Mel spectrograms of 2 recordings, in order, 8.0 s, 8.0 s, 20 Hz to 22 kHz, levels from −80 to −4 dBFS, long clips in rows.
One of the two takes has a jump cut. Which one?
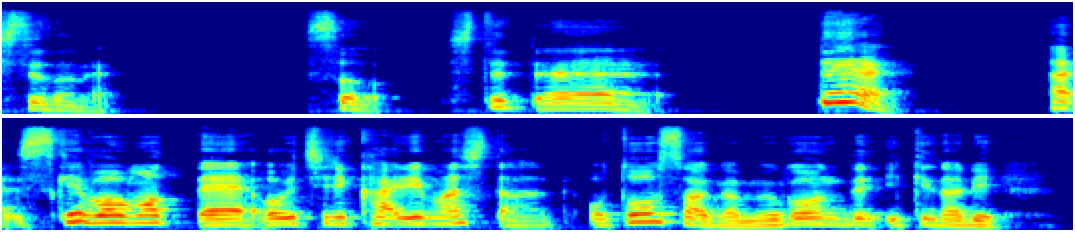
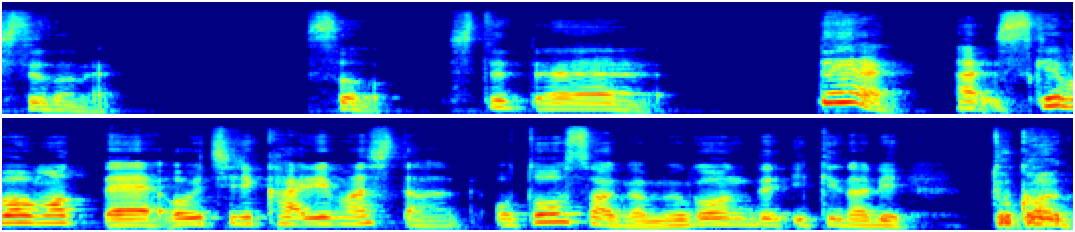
second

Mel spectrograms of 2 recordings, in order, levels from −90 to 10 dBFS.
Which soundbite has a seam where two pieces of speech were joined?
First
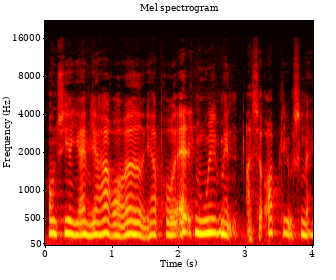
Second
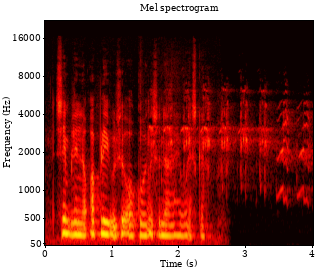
second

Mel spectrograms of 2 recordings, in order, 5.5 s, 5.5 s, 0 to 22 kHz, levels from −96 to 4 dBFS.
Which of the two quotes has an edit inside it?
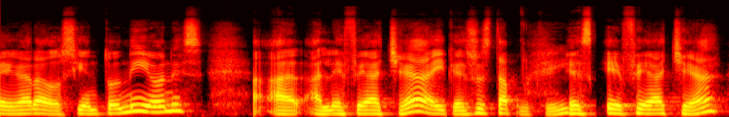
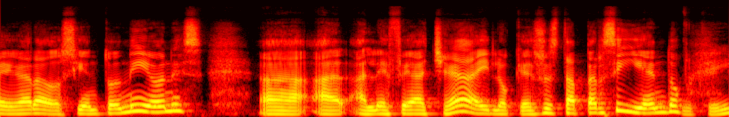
first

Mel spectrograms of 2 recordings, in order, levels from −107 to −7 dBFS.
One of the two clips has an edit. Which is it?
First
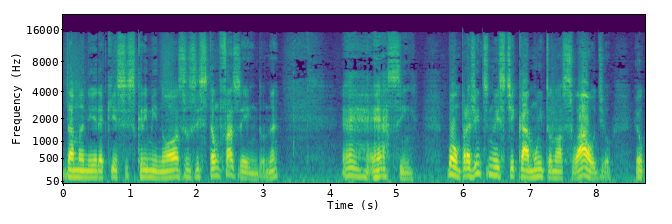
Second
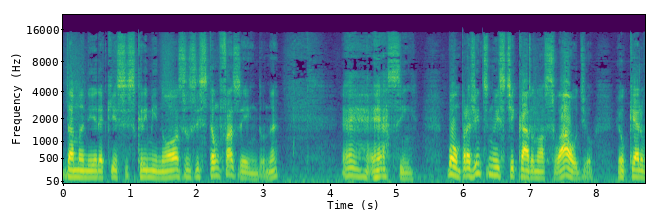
second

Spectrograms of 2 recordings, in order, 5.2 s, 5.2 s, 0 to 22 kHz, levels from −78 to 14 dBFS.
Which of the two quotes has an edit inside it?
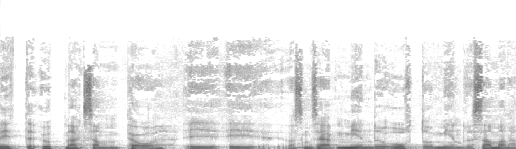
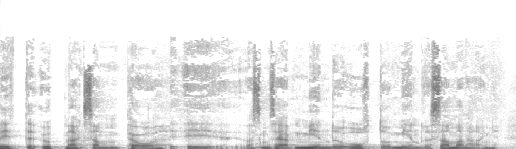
second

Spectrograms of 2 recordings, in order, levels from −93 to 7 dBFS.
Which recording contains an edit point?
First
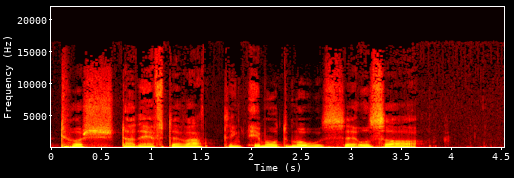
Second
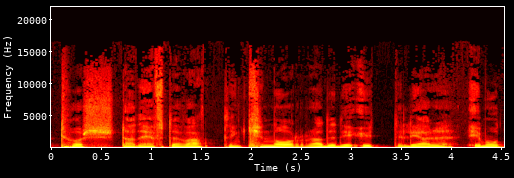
first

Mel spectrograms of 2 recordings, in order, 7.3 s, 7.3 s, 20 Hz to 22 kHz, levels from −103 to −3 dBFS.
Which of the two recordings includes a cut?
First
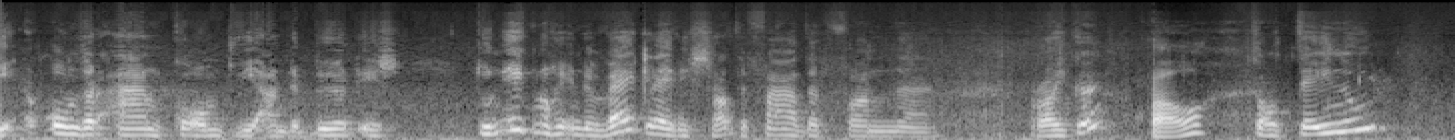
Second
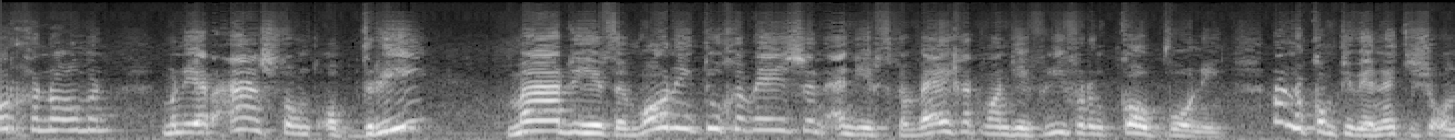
first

